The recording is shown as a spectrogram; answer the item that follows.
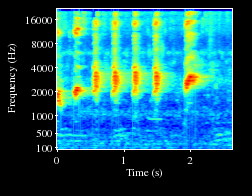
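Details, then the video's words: Sooty-headed bulbul singing a training recording full of learned phrases: short sharp chirped notes, rising and falling, repeated roughly every third of a second, with one longer slurred note near the end over faint low background hum. "Masteran trucukan full isian"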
